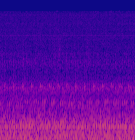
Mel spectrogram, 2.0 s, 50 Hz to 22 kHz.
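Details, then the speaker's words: 2002 VW Golf with PD130 diesel engine after injector electrical loom replacement: steady even idle with no stumble, shake or knock, revving cleanly and running smoothly. "listen to that baby purr give it a bit of a ram oh yeah we all bang on guys we have a cauldron of porcelain this the same look like I'm sat inside the shed and there's there's no vibration it's it's running just like it should run"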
